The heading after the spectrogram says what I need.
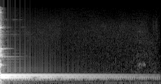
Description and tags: first ping of steel pingers on coconut piano from horniman museum
dare, blue, right, baby, move, ping, bailey, now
